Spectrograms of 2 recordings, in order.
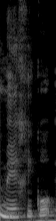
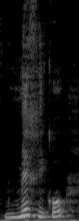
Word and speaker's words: México: Entonces, México puedes pronunciar con ese sonido suave, México, o con ese sonido más fuerte, México. Pero no puedes pronunciar en español México, porque México es incorrecto, no está bien, ¿vale? Porque es una excepción.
